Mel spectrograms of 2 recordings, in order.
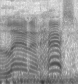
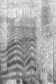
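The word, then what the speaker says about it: Lannahechee: some beautiful steelhead trout you mean the Lana Hasse river no no no the Lana hacci it runs right near here yeah but it's pronounced Lana Hass why is everything in English said differently than it's written make us feel stupid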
